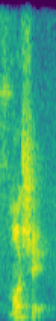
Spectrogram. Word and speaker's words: Moshe: la Biblia mois Moisés Cómo se dice Moisés en hebreo moshe é moshe escribió los cinco primeros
